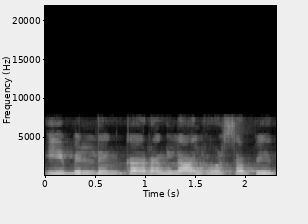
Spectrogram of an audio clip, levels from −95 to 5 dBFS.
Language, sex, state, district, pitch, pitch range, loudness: Hindi, female, Bihar, Saharsa, 230 Hz, 225-240 Hz, -25 LUFS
